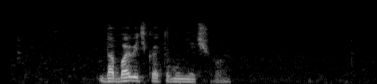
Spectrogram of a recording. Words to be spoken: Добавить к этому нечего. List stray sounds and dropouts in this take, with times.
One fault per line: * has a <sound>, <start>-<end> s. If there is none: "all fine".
all fine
